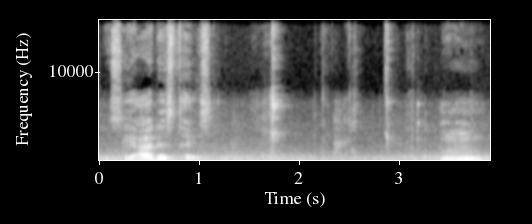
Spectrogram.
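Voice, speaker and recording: A woman's voice: on the low side, completely flat delivery, very slow, background noise. An American woman hosting a casual mukbang, chatting in a folksy, informal way between bites with savoring hums. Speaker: mukbang host. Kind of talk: casual mukbang chat while eating.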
